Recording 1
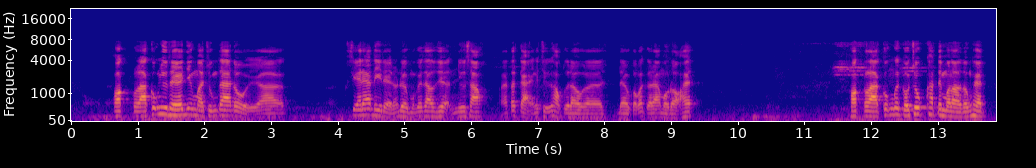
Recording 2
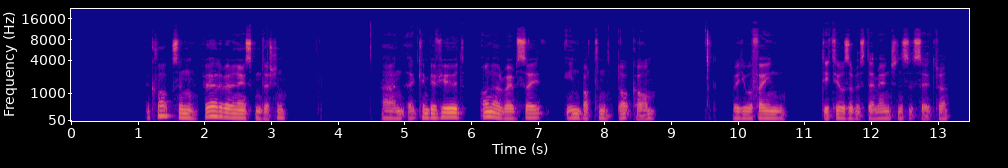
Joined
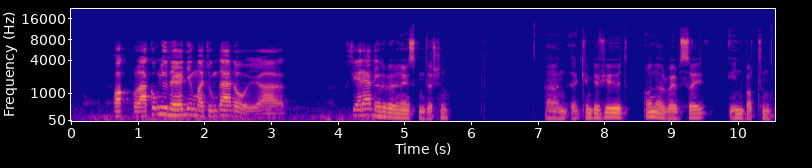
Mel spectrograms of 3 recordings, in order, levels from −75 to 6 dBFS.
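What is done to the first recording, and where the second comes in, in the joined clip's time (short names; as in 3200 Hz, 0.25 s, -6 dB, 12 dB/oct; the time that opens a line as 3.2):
recording 1
4.59 switch to recording 2 from 2.14 s, crossfade 0.10 s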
